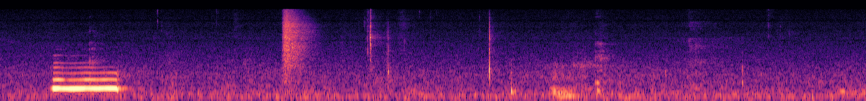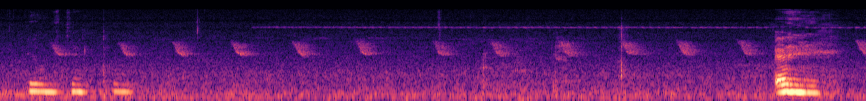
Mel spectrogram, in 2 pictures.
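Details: Pet cat with a loud meow at the start and another near the end; in between are soft knocks and a faint, high, rapidly repeated chirping from a bird.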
